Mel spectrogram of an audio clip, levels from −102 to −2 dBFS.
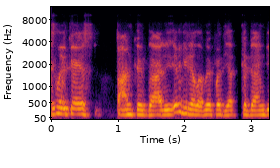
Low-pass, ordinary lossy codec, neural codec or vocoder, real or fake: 7.2 kHz; Opus, 24 kbps; codec, 16 kHz, 2 kbps, FunCodec, trained on Chinese and English, 25 frames a second; fake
